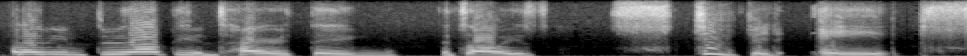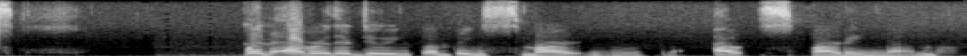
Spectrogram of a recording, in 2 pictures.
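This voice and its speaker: A woman's voice: mid-range voice, expressive, takes it slowly, mellow, dry recording. A woman chatting casually as co-host of a review show. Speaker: podcast co-host reviewing audio dramas. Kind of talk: casual chat. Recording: dull lo-fi voice recording.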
